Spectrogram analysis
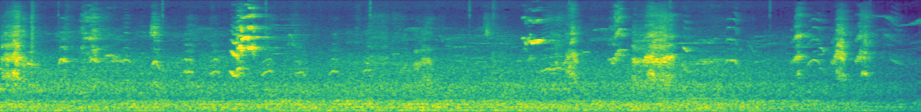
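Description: Lorikeets give harsh, screechy chattering calls in irregular bursts, with the loudest outbursts near the start and middle, over a steady low background hum.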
